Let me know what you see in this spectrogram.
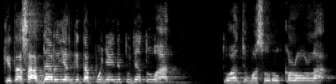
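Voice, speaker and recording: A man preaching a casual, lively sermon and talking with members of the congregation. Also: very high voice, quick pace. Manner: lively, animated, talks with the congregation. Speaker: pastor. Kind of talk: casual sermon with live demonstration. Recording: dull lo-fi sound.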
